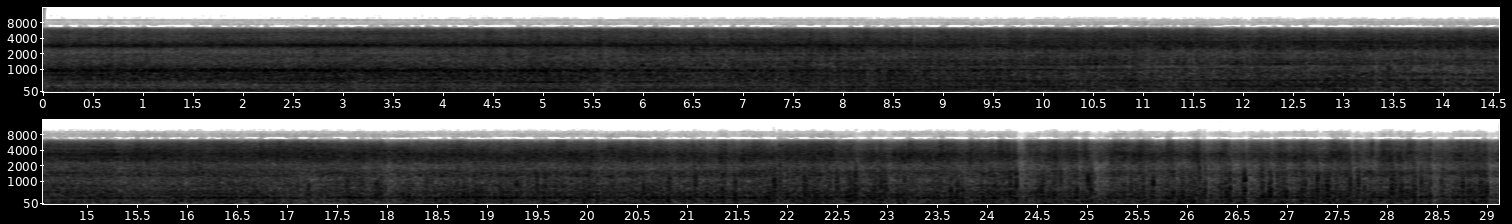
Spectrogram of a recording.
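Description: Diesel-hauled passenger train pulling out of a station, heard from inside a carriage with the window open. A steady low engine drone at first gives way to rising wheel-and-rail rumble as the train gathers speed, with a few clicks near the end.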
